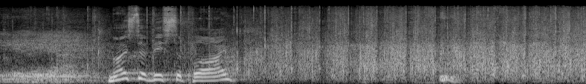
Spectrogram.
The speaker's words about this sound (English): Yes, Jim Chalmers received his sole round of applause during his budget speech for an aspiration.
